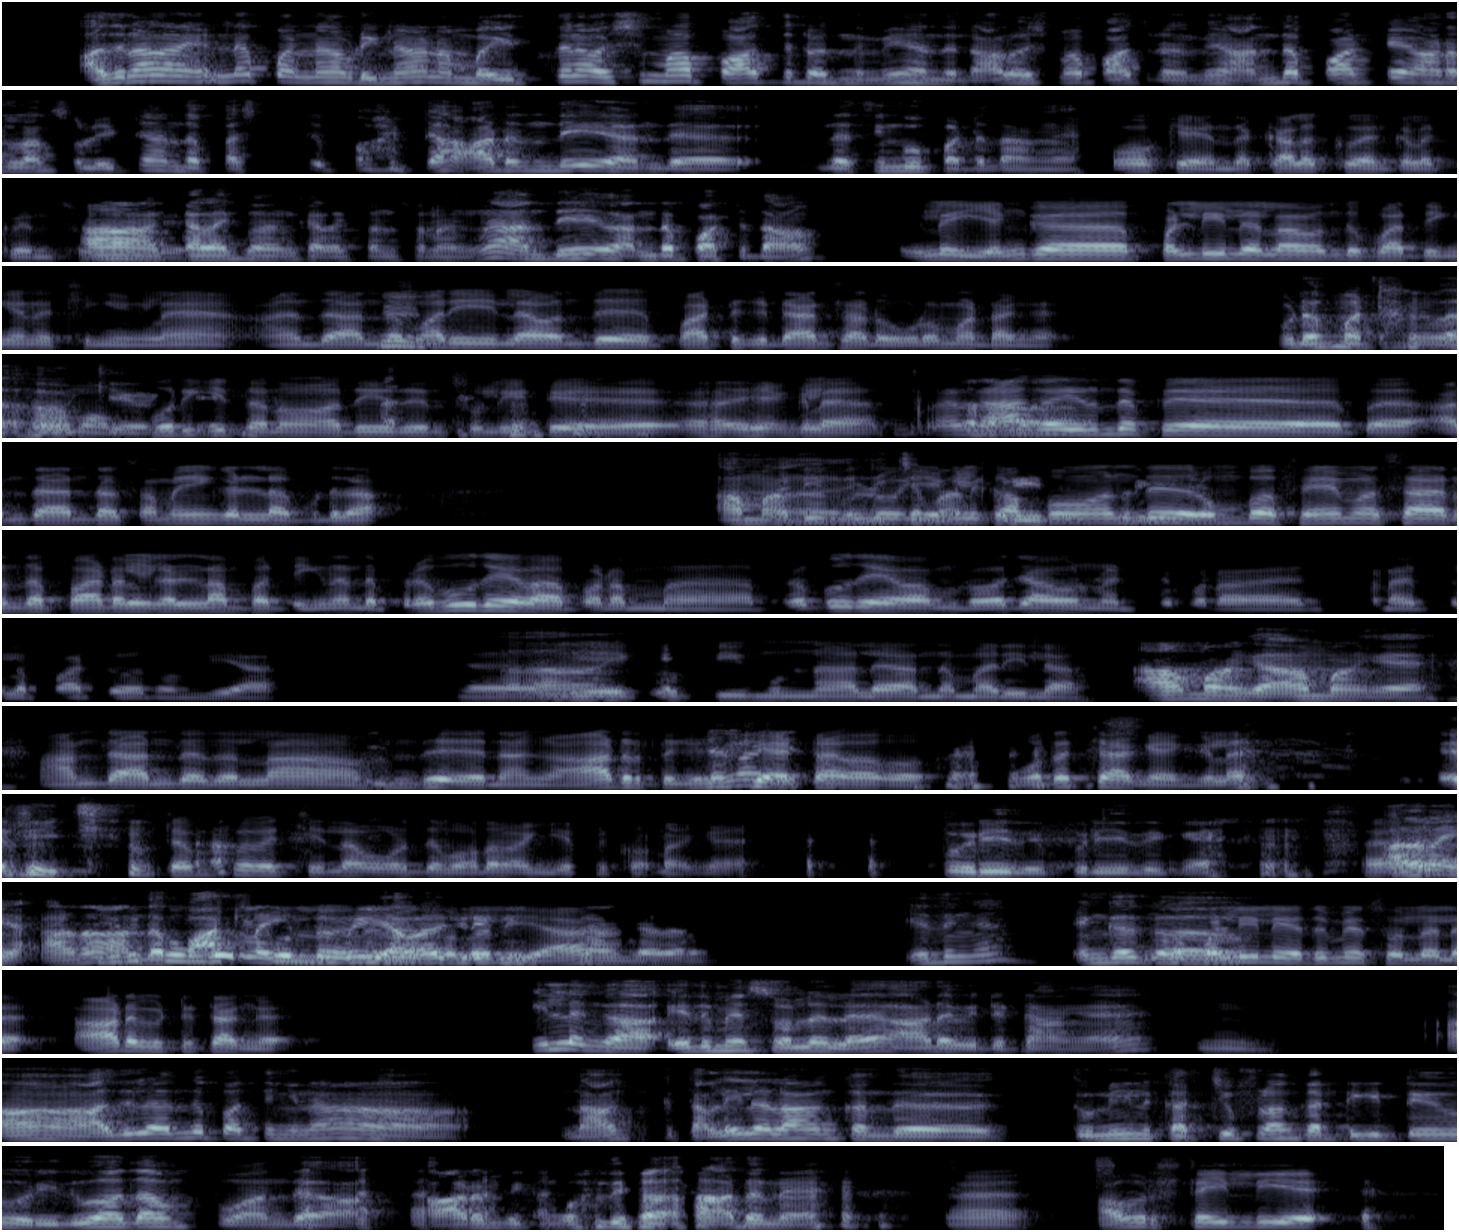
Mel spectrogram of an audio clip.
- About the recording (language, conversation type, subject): Tamil, podcast, உன் கலைப் பயணத்தில் ஒரு திருப்புத்தான் இருந்ததா? அது என்ன?
- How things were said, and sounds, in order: in English: "பர்ஸ்ட்டு"; laughing while speaking: "பாட்டு ஆடுனதே"; unintelligible speech; drawn out: "எங்க"; laughing while speaking: "உட மாட்டாங்களா? ஓகே ஓகே. ஆ"; laughing while speaking: "ஆமா"; laughing while speaking: "அ எங்கள"; unintelligible speech; tsk; laughing while speaking: "நாங்க ஆடுறதுக்கு கேட்டா, ஒதச்சாங்க எங்கள. ஸ்டெம்ப்ப வச்செல்லாம் ஒத ஒத வாங்கீட்ருக்கோம் நாங்க. அஹ"; laughing while speaking: "அ நிச்சயமா"; in English: "ஸ்டெம்ப்ப"; in English: "எவர்கிரீன் ஹிட்ஸ்"; in English: "கர்ச்சீஃப்லாம்"; laugh; laughing while speaking: "ஓ அந்த ஆரம்பிக்கும் போது ஆடுனேன்"; other noise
